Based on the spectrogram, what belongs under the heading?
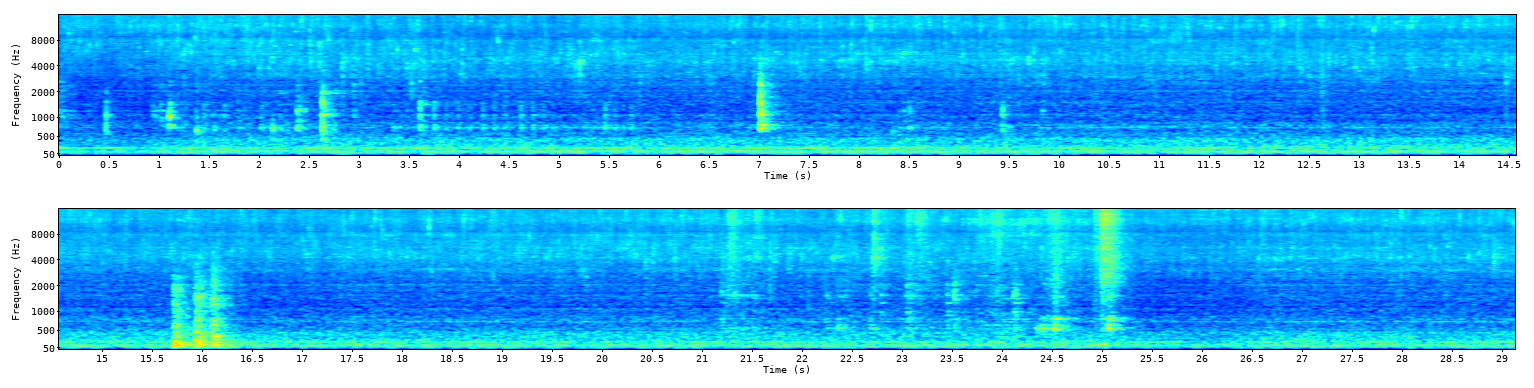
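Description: Chopped garlic and sliced onion sizzling steadily in hot oil in a pan, with a few sharp clicks and one louder thump about sixteen seconds in.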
